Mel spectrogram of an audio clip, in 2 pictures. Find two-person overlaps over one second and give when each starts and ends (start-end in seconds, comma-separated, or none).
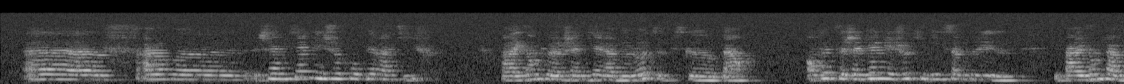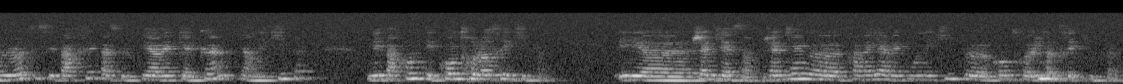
none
